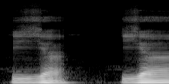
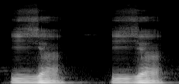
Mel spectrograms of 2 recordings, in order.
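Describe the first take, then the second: Both takes have the same delivery.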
